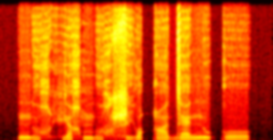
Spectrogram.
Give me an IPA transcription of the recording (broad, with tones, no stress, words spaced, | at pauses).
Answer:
no̤˥˧χfʲæ˧χ mo̤˥˧χ ʂi̤˥˧wqa˧˩dæ˥˧ nu˥ko˧˩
